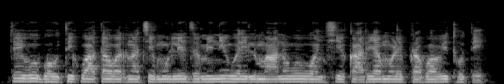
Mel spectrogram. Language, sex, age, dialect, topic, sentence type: Marathi, male, 25-30, Northern Konkan, agriculture, statement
